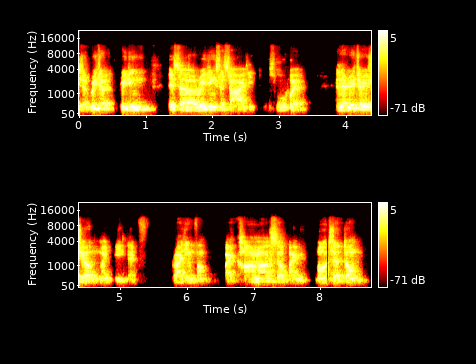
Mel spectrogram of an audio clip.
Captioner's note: Mandarin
